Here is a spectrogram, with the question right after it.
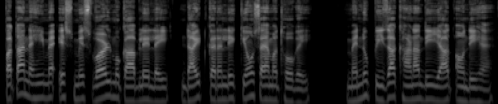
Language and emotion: Punjabi, sad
